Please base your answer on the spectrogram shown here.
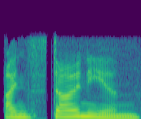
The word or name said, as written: Einsteinian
